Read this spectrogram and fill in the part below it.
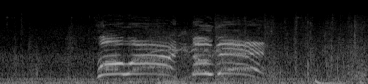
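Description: A man shouts orders with urgency.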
